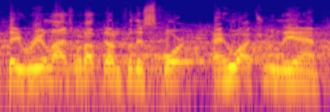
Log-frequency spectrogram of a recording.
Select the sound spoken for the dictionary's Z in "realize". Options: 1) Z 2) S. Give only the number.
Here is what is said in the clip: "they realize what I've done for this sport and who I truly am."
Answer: 1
